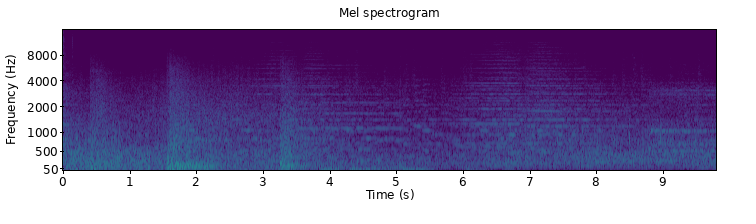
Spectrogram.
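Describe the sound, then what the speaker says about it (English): Pack howitzer artillery fire in Company of Heroes 2: several heavy booming blasts, with big hits near 0.5, 1.7 and 3.3 seconds, over constant battle noise and game music. "getting ripped apart by all the pack howitzers"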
